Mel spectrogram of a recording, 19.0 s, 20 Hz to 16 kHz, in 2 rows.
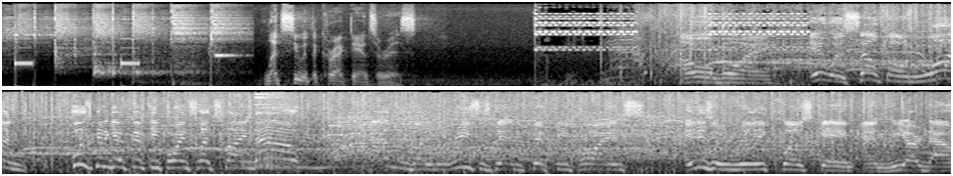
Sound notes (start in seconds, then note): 0.9 electronic beeping; 7.0 phone beeps brightly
